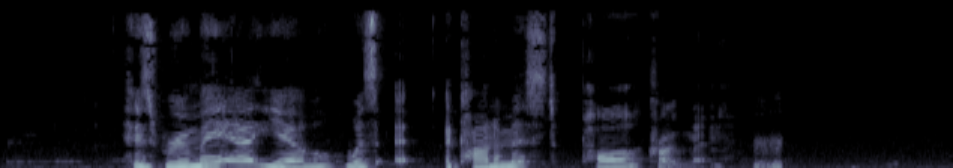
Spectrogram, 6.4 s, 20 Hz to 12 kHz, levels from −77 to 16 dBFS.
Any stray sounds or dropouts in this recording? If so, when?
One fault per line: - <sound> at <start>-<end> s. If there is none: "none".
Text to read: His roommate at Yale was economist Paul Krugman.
- laugh at 5.0-5.2 s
